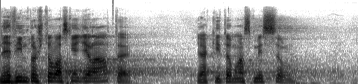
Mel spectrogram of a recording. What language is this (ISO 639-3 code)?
ces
